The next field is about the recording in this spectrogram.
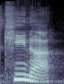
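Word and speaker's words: Kena: I always pronounce this incorrectly. Kenna Kenya Bridge of Spirits. Kenna Ka. Kina. Kina. That's it. It's Kina.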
